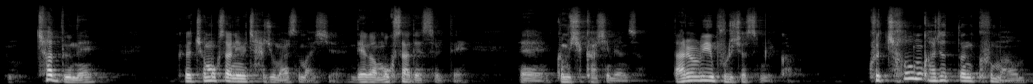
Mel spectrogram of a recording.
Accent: native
